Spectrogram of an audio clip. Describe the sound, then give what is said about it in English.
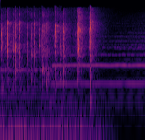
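Rapid typing on a computer keyboard as a name is entered: a quick, uneven run of many crisp keystrokes for about a second, then the clicking stops. “Let me type his name out.”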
